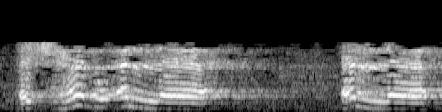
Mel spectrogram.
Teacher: اشهد ان مخففة من الثقيلة واللام بعدها فتنطق مدغمة إدغاما كاملا. أشهد ألا سواء كتبت أم لا يضغم إدغاما كاملا بلا غنة.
